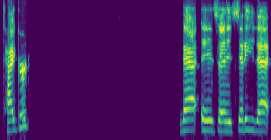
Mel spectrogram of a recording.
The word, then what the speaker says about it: Tigard: The correct pronunciation of the city you were trying to pronounce it earlier, Darcy, is Tigard.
